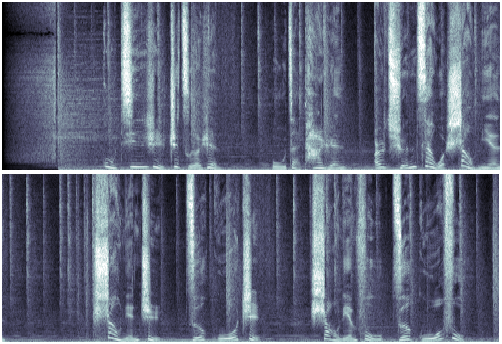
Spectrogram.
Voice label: 国语女, 党建宣传; 少年中国说

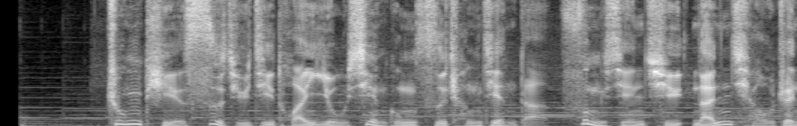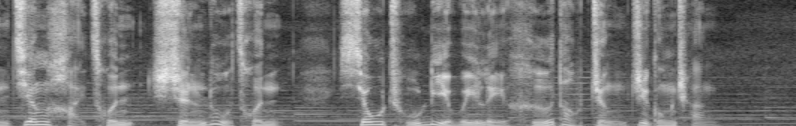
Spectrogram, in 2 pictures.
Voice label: 国语男, 解说, 河道整治工程

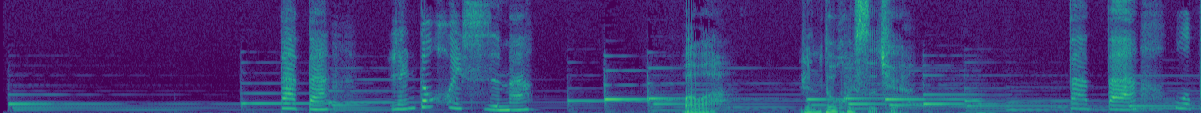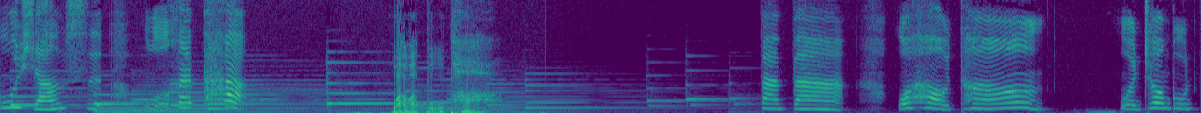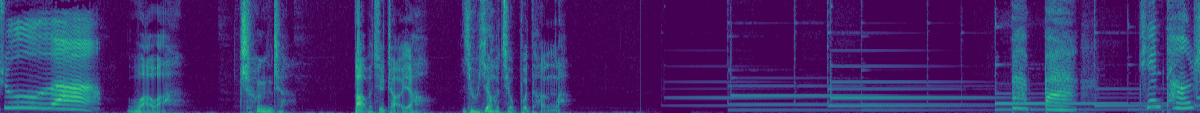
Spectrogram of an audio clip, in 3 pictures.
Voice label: 国语男, 角色公益类; 爱心救助

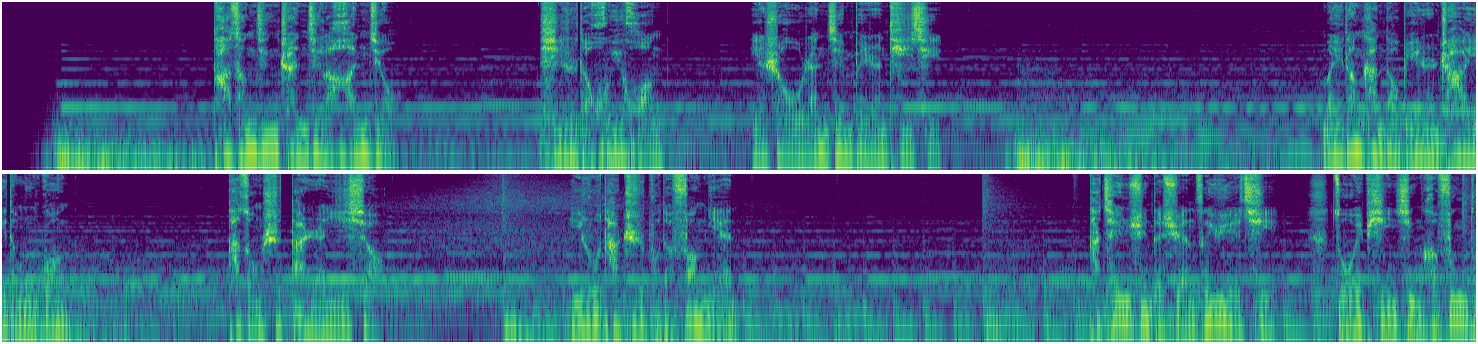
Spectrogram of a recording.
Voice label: 国语男-【叙述专题】; 郑州故事

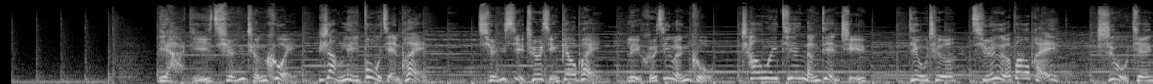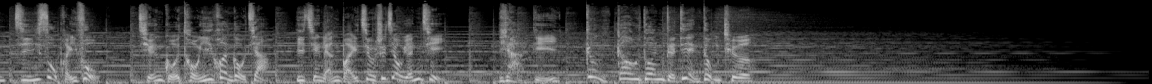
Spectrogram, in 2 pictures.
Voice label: 国语男 电台 广告; 雅迪

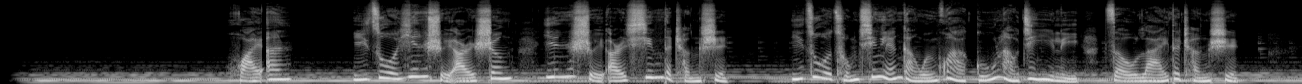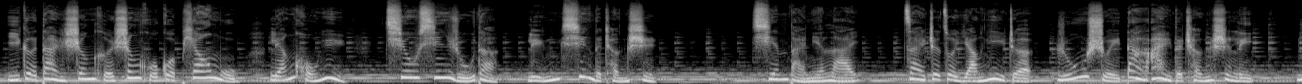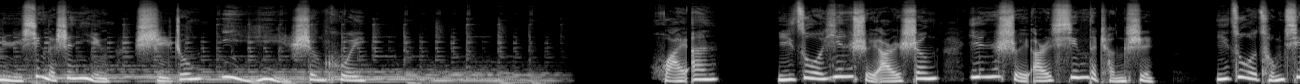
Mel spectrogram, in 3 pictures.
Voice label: 国语女, 专题; 淮水

